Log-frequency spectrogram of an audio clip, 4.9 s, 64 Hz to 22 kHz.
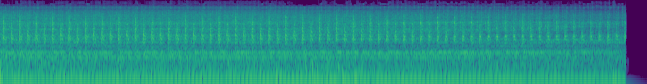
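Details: Audi TT 225hp BAM engine at idle: sharp, even top-end ticking clatter at about four per second. It is still present after replacing the lifters, chain tensioner and full timing. Compression reads 6.5 and 8 bar on two cylinders and 10 bar on the others. Cause undetermined.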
